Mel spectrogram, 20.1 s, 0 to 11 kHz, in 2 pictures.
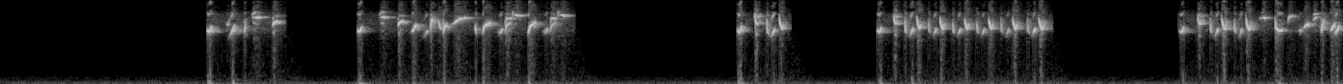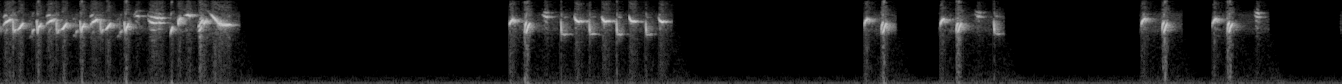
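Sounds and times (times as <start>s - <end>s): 
European goldfinch twittering song: 1.6s - 4.3s, 6.6s - 7.9s, 8.9s - 11.9s, 13.9s - 15.1s, 16.6s - 17.6s, 18.6s - 19.6s.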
